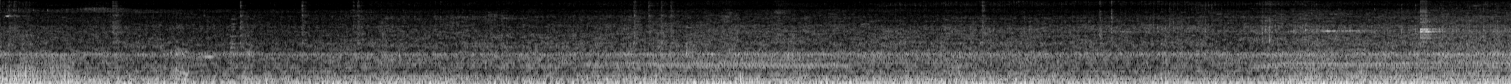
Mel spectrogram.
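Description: Motor vehicle engine running steadily at low speed, heard from aboard the vehicle in street traffic, with a steady thin whine above the engine note.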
